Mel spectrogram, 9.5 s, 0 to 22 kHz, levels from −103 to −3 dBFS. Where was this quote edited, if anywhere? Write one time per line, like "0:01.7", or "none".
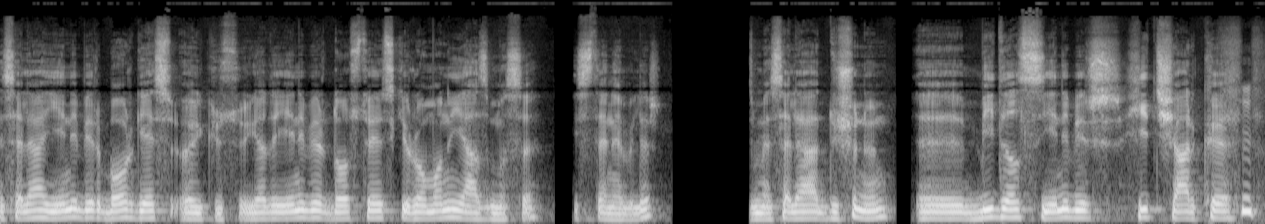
0:05.6
0:06.8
